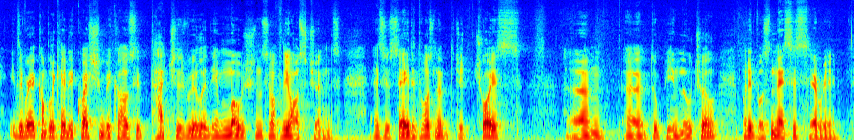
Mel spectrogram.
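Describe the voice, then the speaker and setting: The delivery comes at a moderate pace, with vocal fry throughout. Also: man, very deep, low pitch for a man, lively intonation. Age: 60s. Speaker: politician. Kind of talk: interview. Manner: halting.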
